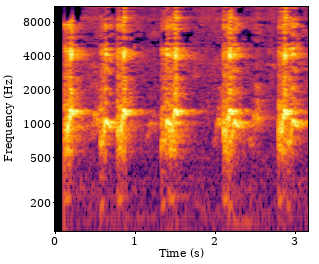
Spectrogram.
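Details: White-breasted waterhen giving loud, harsh honking calls in quick bursts of two or three notes, each burst separated by short pauses, about six calls in three seconds; no other clear sounds.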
